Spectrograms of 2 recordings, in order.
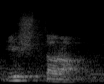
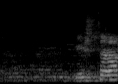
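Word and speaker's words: اشترى: If we add these two and keep the other three letters as they are, Sheen, Ra and Ya, and we pronounce Ishtara. Ishtara means to buy.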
